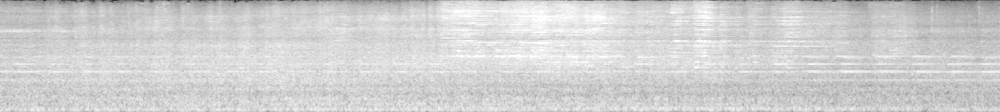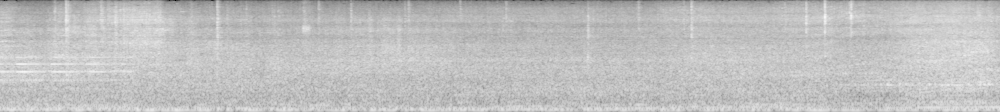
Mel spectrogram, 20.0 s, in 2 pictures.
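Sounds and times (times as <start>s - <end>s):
freight train rumbling: 0.0s - 20.0s
wheel squeal: 4.3s - 8.2s.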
